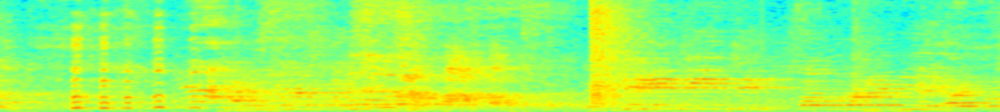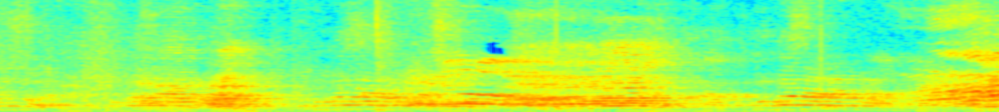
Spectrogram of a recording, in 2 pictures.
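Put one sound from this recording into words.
Young women shout and laugh excitedly.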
